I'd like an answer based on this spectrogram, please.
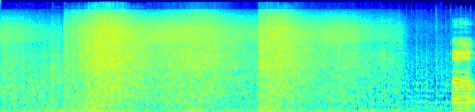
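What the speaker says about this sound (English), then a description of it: "Especially after a magazine explosion." Ship magazine explosion and gunfire in a naval battle video game featuring the battleship Yamato: a loud, sustained roaring rumble with broad noise bursts that swell and fade, ending with a brief pitched tonal sound.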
